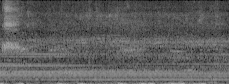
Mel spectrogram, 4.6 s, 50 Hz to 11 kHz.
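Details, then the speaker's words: Just-cleaned filter pump on a 75-gallon shrimp tank during a water change, before the water reaches it: a steady, buzzy electrical hum at constant pitch with no water noise, the pump running dry. "So this one ought to, when that water gets up to that pump, you can hear it humming. It's running dry, which ain't good,"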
